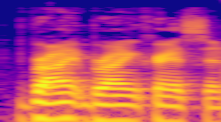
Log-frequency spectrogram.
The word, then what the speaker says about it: Bryan Cranston: Bryan Cranston, right?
